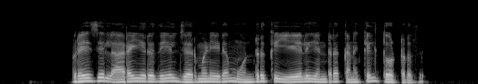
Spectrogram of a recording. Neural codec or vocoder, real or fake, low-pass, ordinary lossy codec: none; real; none; none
